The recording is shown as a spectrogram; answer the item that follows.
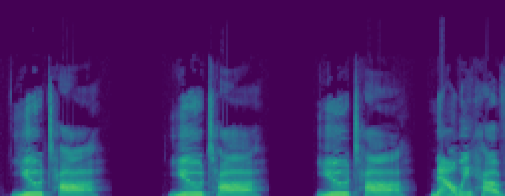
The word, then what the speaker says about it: Utah: Once again, this state is stressed on the first syllable. Utah.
